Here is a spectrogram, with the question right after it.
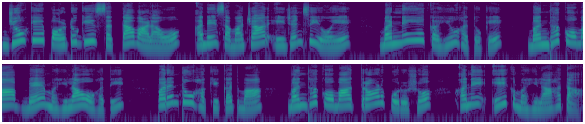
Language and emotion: Gujarati, neutral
